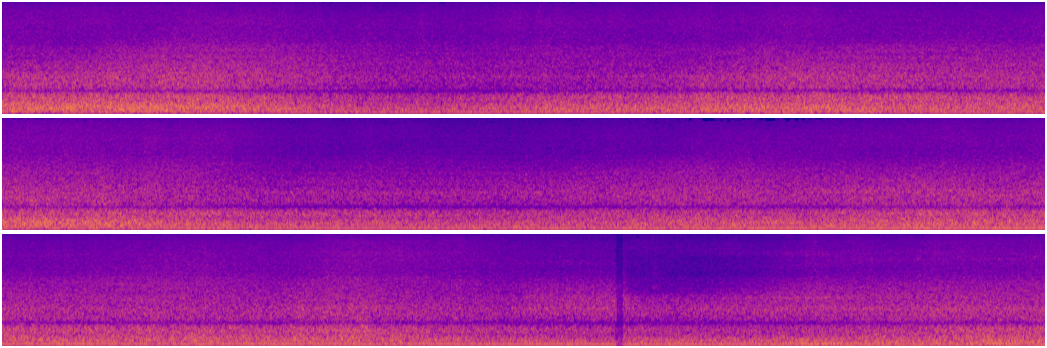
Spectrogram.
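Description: Breaking surf as a steady roar on the beach, under a constant low engine hum.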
